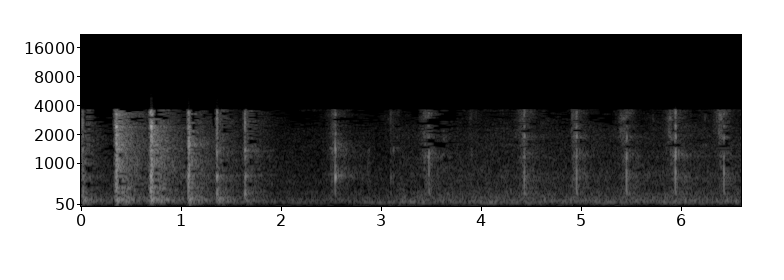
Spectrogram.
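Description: Kitchen knife striking a wooden cutting board as lemongrass stalks are crushed and cut. There are five quick, heavy blows in the first second and a half, then lighter, evenly spaced chops about two a second.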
